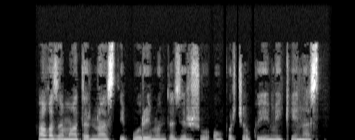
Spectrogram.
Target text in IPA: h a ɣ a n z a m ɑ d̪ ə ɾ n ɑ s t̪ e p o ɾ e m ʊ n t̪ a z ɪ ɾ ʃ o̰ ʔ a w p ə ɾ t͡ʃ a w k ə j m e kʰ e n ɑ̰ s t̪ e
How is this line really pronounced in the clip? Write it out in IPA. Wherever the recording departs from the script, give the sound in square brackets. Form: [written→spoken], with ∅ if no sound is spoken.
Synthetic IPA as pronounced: h a ɣ a [n→∅] z a m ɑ [d̪→t̪] ə ɾ n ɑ s t̪ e p o ɾ e m ʊ n t̪ a z ɪ ɾ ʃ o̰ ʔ a w p ə ɾ t͡ʃ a w k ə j m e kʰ e n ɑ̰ s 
